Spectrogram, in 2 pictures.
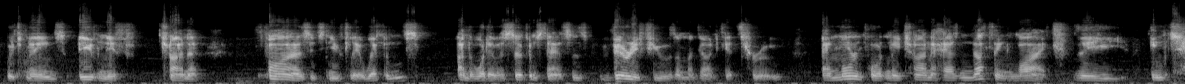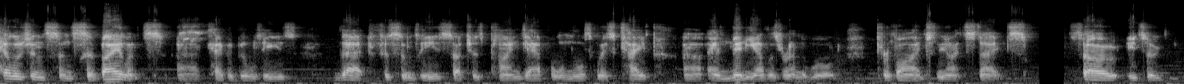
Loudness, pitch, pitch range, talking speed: -17 LUFS, 95 Hz, 90-100 Hz, 145 wpm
